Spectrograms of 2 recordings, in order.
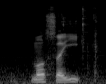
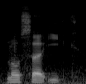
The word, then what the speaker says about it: Mosaeek: a new app called mostly eat I believe that's how you say it mosa eek mo sake I like mosaic but we're all gonna have different ways to say it but it's MOS AEK I'll show what you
